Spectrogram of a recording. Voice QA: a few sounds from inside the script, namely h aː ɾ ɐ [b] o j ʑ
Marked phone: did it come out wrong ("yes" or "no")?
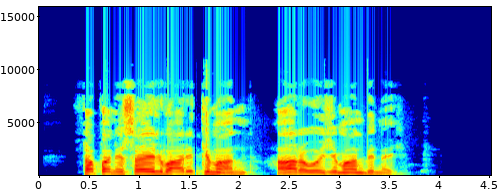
yes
